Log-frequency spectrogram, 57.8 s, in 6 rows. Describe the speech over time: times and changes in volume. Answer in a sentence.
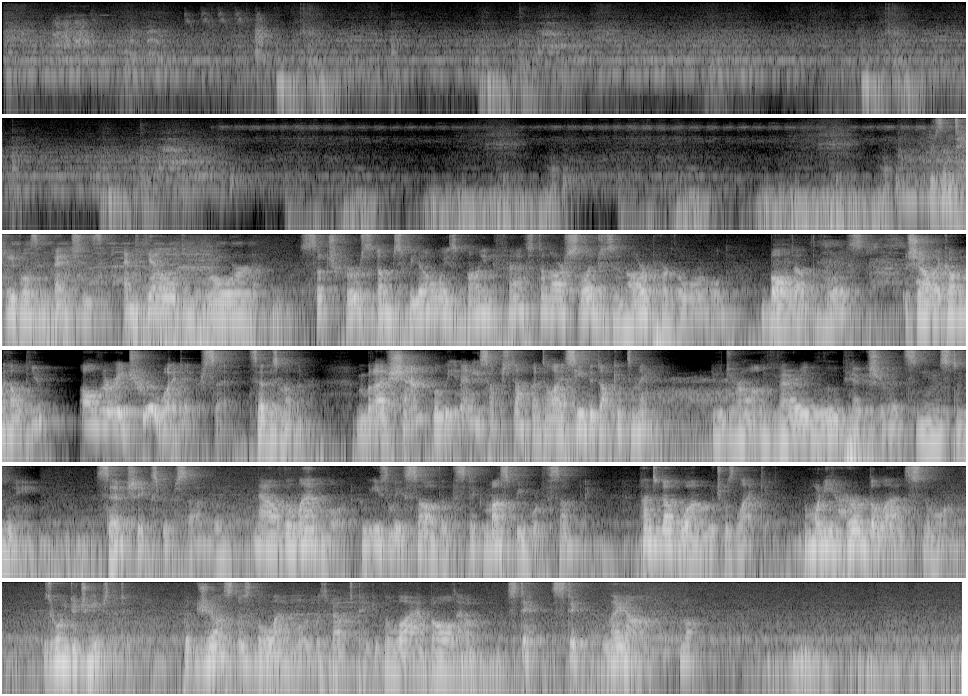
The talking can be heard from 18.9 to 55.1 s, at a steady volume.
